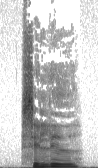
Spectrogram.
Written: selvlede

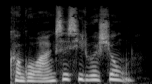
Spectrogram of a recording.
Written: konkurrencesituation

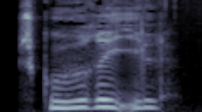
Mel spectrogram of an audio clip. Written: skudrigel

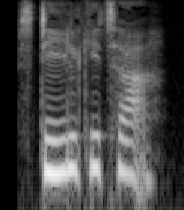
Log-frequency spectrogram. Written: steelguitar

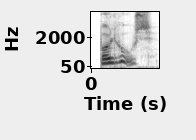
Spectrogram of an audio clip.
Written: bulhus

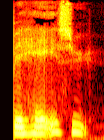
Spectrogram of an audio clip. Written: behagesyge

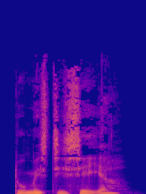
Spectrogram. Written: DOMESTICERE

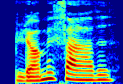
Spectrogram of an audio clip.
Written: blommefarvet

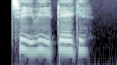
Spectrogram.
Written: tv-dække

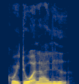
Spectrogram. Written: korridor

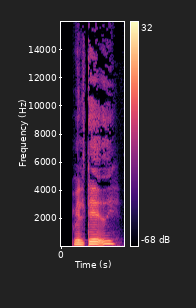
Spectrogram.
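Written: VELDÆDIGE

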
